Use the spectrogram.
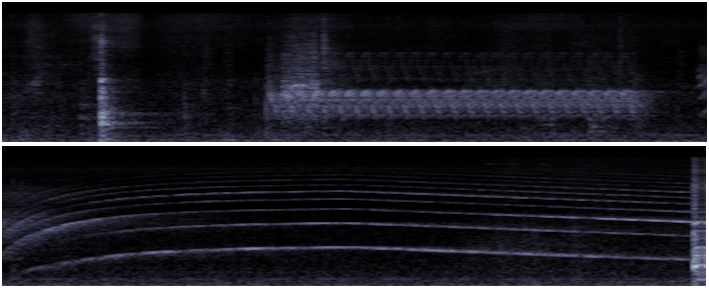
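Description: A siren plays through a phone speaker, first a flat electronic tone, then a rising wail that sweeps up and holds, with a couple of clicks.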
